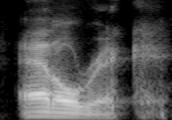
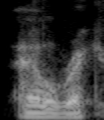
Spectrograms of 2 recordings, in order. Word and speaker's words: Adalric: Like a saddle without an S. Yes. Adalric. Gotcha. Adalric.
